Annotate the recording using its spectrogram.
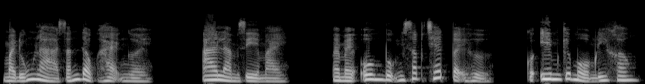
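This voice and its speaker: A woman's voice: on the low side, lively intonation, fairly quick, dark tone, slightly rough, no room sound, lo-fi sound. Woman playing an indignant young first wife. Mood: angry. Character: proud young wife defending herself.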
